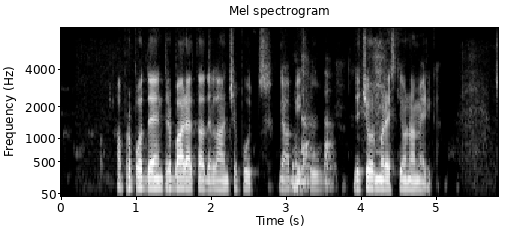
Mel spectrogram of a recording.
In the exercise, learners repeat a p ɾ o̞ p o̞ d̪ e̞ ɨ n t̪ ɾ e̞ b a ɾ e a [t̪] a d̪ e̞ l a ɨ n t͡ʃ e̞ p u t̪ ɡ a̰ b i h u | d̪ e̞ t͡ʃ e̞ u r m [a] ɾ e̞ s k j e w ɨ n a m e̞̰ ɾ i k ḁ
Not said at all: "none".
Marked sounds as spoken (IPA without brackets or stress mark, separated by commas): t̪, ə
